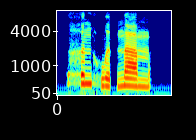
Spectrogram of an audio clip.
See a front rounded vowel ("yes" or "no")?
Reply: no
